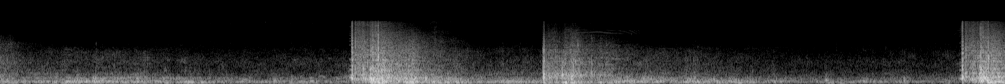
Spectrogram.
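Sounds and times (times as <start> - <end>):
firework booms: 0.0 - 2.0, 3.5 - 8.4, 9.5 - 10.0
low rumble of echoes: 0.0 - 10.0.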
